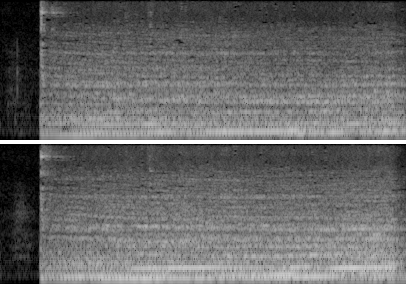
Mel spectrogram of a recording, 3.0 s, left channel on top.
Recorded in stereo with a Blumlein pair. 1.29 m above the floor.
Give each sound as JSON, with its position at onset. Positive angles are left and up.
{"t": 0.3, "sound": "a siren", "azimuth_deg": -5, "distance_m": 3.0}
